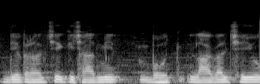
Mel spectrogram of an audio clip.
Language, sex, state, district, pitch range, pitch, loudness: Maithili, male, Bihar, Madhepura, 105-110 Hz, 110 Hz, -13 LUFS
